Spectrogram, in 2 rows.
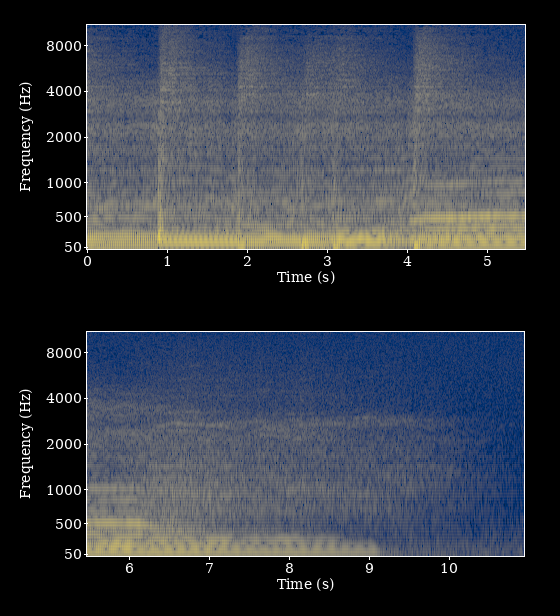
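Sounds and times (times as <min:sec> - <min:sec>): metal guitar and bass chord: 0:00.0 - 0:06.7.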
